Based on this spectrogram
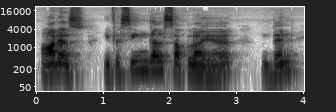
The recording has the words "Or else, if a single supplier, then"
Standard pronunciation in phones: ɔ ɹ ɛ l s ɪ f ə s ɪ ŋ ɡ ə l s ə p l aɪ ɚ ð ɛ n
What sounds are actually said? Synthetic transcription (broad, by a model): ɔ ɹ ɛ s ɪ f ə s ɪ ŋ ɡ ə l s ə p l aɪ ɚ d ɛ n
